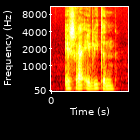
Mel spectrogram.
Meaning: plural of Israëliet
- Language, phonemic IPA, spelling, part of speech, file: Dutch, /ɪsraeˈlitə(n)/, Israëlieten, noun, Nl-Israëlieten.ogg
